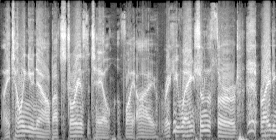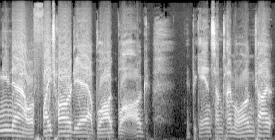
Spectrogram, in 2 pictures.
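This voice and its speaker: A man reading out the part of a boastful, fight-obsessed male blogger, in halting and emphatic broken phrasing. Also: mid-range voice, bright, forceful tone, low-quality recording. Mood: boastful, earnest.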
